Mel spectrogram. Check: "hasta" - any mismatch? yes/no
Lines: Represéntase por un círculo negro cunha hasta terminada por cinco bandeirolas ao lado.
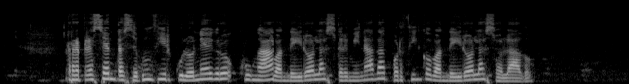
yes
